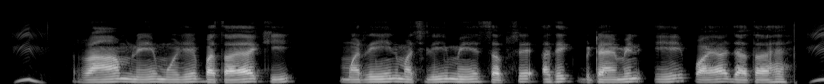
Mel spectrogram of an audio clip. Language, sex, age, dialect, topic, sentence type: Hindi, male, 36-40, Garhwali, agriculture, statement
